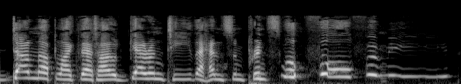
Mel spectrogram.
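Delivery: very high, hammed-up tantrum voice; high-pitched demanding character voice; shouted demand. A narrator's reading. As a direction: reel off demands as a shrill, spoilt Cindy. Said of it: "beat her fist against the wall and shouted".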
